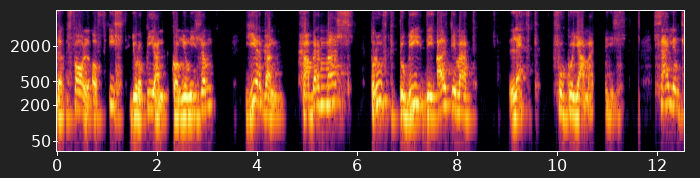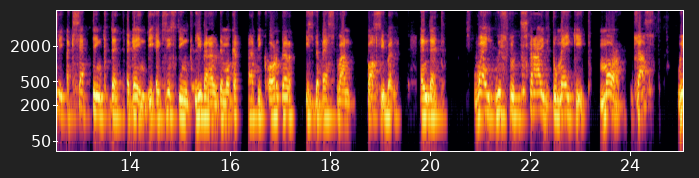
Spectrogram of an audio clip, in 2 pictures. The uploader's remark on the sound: This is a recording of a Zoom presentation from 21st December 2022 for the Walden Korea Lecture Series, as part of the International School of Philosophy in ASIA (ISPA).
